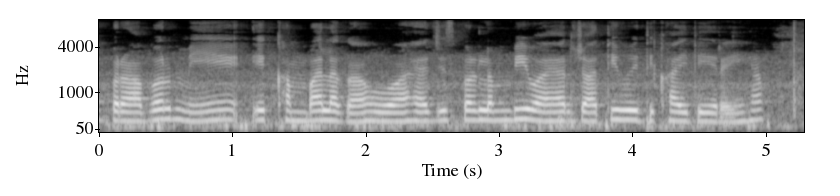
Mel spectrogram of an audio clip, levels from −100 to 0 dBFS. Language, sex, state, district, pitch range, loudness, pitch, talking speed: Hindi, female, Uttar Pradesh, Shamli, 200-225 Hz, -16 LUFS, 210 Hz, 190 wpm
